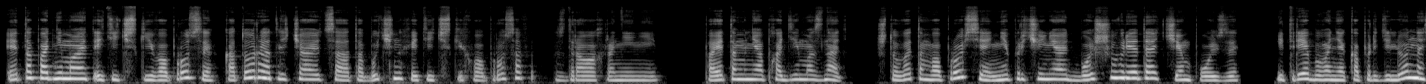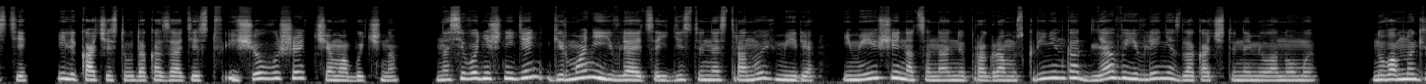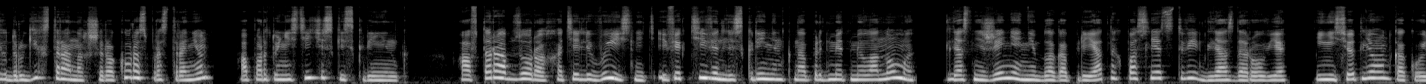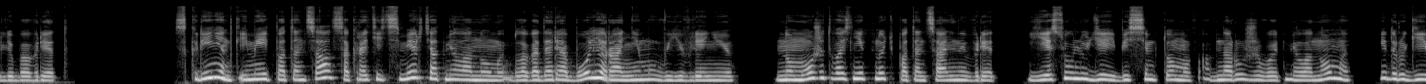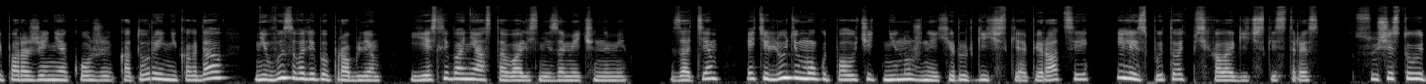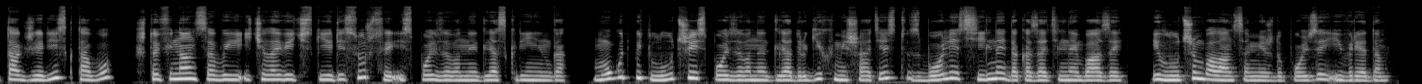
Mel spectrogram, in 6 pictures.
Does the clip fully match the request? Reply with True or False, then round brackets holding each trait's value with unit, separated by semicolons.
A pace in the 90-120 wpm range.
True (115 wpm)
